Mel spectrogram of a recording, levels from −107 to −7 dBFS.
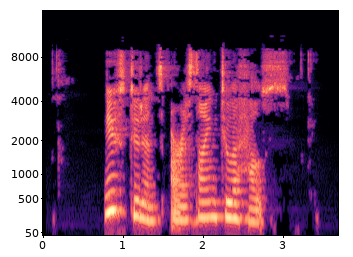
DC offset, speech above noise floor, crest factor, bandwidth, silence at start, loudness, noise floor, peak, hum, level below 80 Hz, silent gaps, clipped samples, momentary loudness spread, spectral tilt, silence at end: under 0.1%; 48 dB; 20 dB; 9.6 kHz; 0.75 s; -19 LUFS; -67 dBFS; -2 dBFS; none; -62 dBFS; none; under 0.1%; 11 LU; -3.5 dB/octave; 0.65 s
